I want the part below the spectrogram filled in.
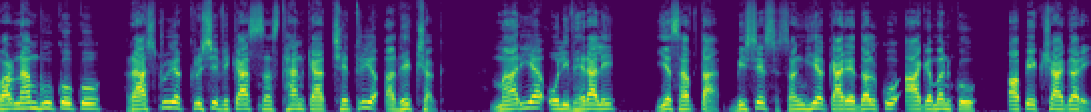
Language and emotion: Nepali, neutral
